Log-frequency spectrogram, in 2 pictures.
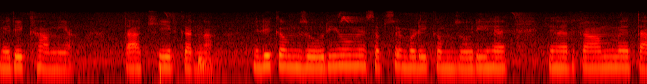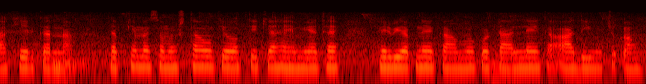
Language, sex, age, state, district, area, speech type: Urdu, male, 60+, Maharashtra, Nashik, urban, spontaneous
